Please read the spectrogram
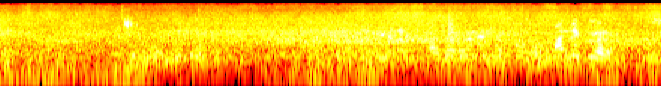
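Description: Wind blowing across the microphone in a steady rush, with faint voices in the background.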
